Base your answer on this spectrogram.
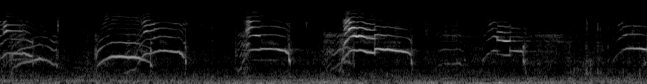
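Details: Street cats in Morocco, a mother cat hiding her newborn kittens in a paper box; a rapid run of high, thin, arching mews, several overlapping, each rising then falling, over soft background noise.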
